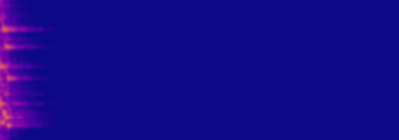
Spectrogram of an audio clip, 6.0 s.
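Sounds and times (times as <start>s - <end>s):
confirmation tones: 0.0s - 0.4s.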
